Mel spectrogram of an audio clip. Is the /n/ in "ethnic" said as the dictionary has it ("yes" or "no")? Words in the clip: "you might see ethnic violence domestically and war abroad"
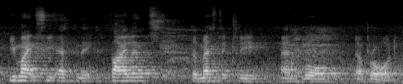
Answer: yes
